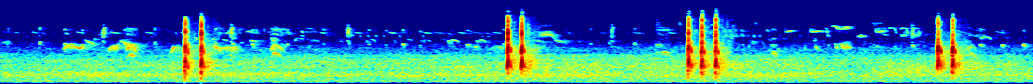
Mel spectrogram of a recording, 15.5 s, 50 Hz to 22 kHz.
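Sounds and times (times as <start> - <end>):
common moorhen calling: 1.0 - 4.8, 7.5 - 8.5, 9.8 - 15.4.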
